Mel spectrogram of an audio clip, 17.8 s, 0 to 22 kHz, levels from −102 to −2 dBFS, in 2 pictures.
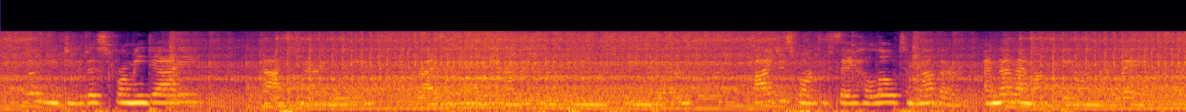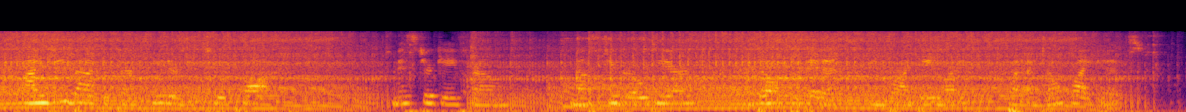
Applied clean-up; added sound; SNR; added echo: none; Engine starting; 1 dB; reverberation time 0.1 s.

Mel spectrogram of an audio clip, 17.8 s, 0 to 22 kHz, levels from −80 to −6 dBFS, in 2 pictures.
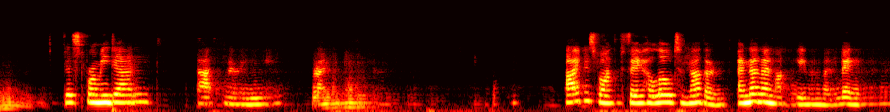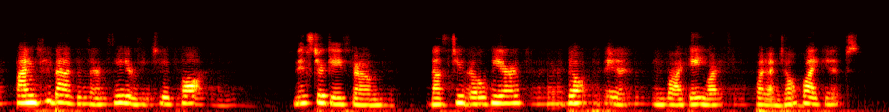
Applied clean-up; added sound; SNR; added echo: neural mask model DeepFilterNet 3.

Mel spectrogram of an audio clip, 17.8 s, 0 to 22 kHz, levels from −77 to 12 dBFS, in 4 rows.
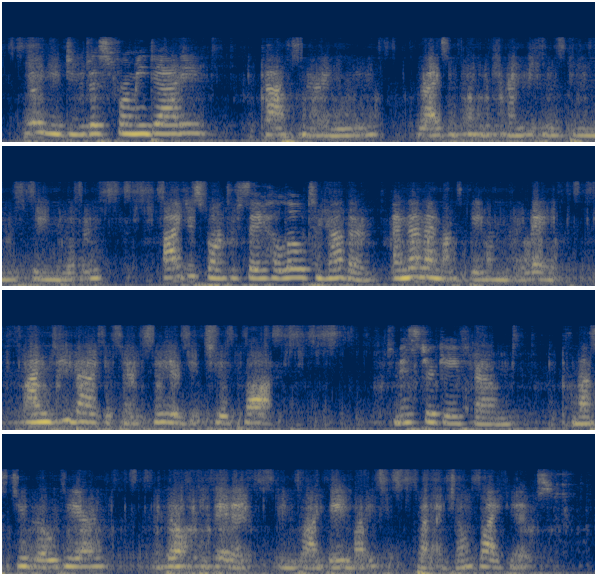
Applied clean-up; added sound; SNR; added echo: neural separator model SepFormer DNS4.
